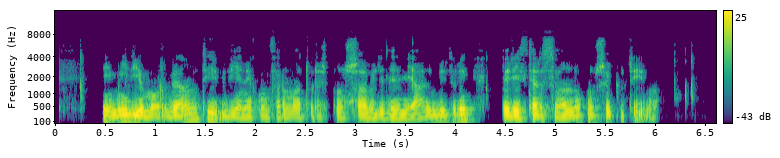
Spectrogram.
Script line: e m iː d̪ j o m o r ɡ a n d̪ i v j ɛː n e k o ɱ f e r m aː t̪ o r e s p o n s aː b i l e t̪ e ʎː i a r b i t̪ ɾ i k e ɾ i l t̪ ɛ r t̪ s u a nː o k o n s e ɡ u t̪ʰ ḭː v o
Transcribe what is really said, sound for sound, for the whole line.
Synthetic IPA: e m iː d̪ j o m o r ɡ a n t̪ i v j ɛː n e k o ɱ f e r m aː t̪ o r e s p o n s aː b i l e d̪ e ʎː i a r b i t̪ ɾ i p e ɾ i l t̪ ɛ r t̪ s o a nː o k o n s e k u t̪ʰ ḭː v o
